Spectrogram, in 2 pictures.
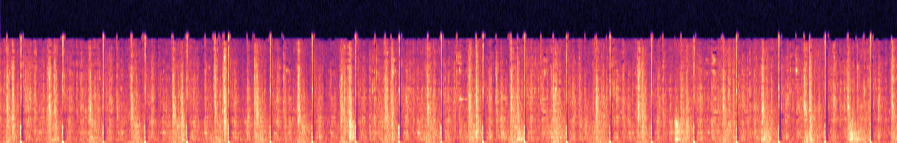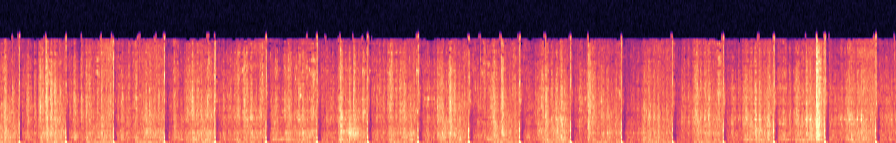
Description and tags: Piston Loop
Piston hammering metal foundation in the ground.
construction, copenhagen, denmark, pile, pile-driver, piston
